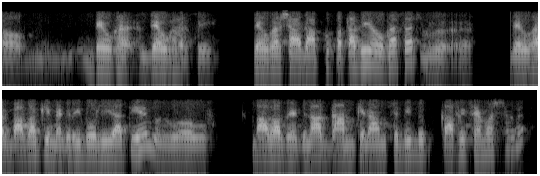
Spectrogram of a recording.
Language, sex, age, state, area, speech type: Urdu, male, 30-45, Jharkhand, urban, conversation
